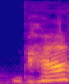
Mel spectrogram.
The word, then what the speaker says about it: via: ভায়া শব্দটি আমরা দেখি VIA, উচ্চারণ হচ্ছে ভায়া, ওকে।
